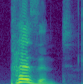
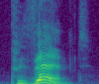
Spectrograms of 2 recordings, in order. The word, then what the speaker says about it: present: Talk of a word like present and present. It is again a stress that had make the first word to read as a noun and the second one to read as a verb.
